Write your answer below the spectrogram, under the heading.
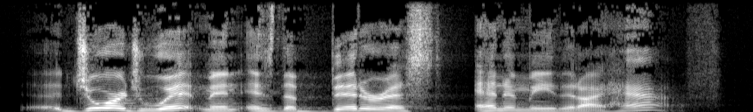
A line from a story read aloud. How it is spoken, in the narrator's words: exclaimed the old preacher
